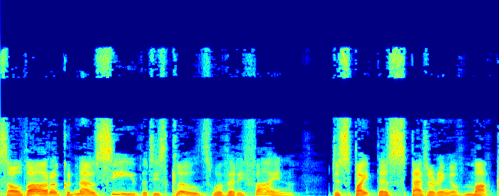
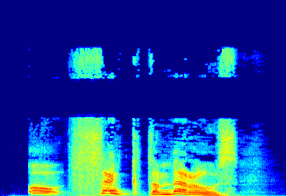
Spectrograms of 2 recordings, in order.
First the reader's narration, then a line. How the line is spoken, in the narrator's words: choked out the man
